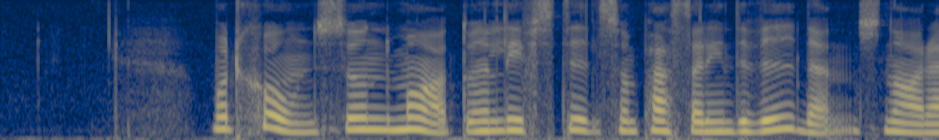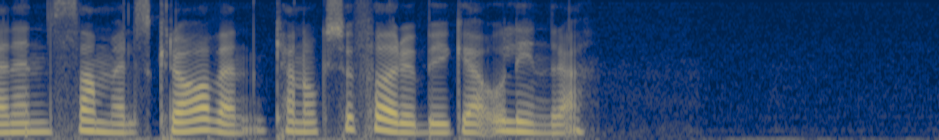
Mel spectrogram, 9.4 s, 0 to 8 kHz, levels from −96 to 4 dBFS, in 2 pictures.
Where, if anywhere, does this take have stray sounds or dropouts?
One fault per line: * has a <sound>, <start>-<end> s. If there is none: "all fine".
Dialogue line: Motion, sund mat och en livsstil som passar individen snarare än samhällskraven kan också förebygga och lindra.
all fine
